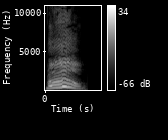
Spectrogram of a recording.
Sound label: Potionseller Attack Vocals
